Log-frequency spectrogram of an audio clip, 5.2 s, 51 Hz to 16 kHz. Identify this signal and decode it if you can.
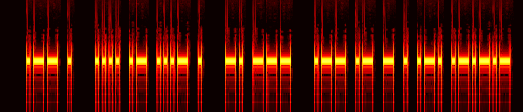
Morse code, heard as a keyed tone, about 34 wpm, 700 Hz. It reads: WE HAVE NO WATER.
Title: Sentences from Top 100 Words 35wpm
